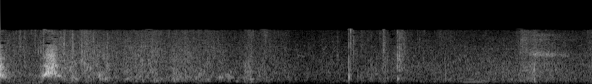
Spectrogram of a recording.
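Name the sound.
dog barking and whimpering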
